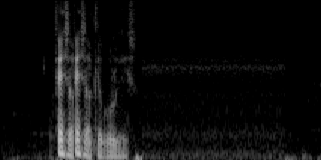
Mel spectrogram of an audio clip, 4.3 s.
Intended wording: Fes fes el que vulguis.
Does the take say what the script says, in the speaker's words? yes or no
yes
